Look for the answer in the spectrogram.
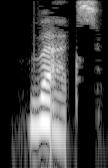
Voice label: "Wax", English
